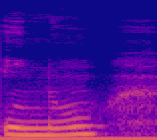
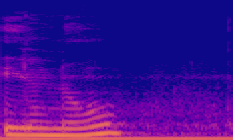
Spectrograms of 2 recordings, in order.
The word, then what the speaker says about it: Innu: Les communautés qui sont plus à l'ouest vont utiliser la lettre L pour parler au lieu du N, par exemple, dans le mot Innu. Eux autres, ils vont dire Ilnu.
